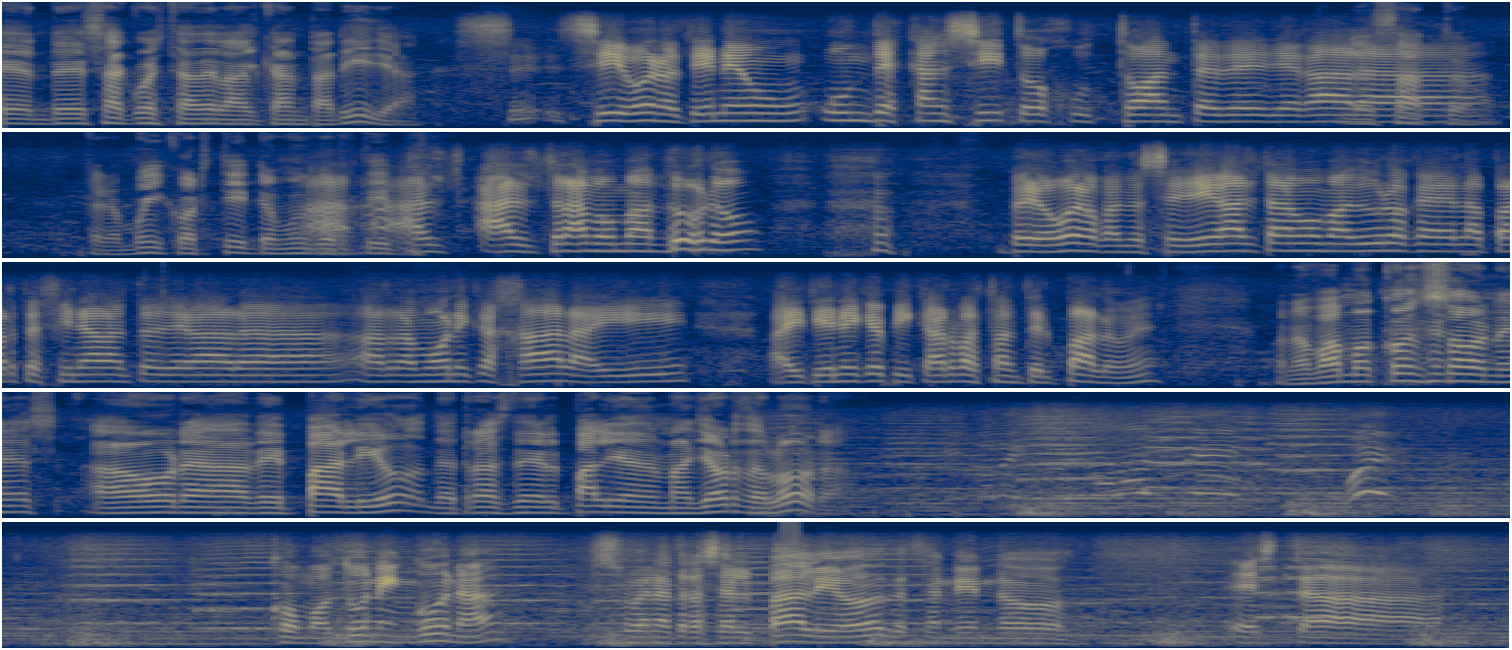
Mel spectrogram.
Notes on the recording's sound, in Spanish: Retransmisión en directo del Martes Santo en Jaén en el año 2023.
